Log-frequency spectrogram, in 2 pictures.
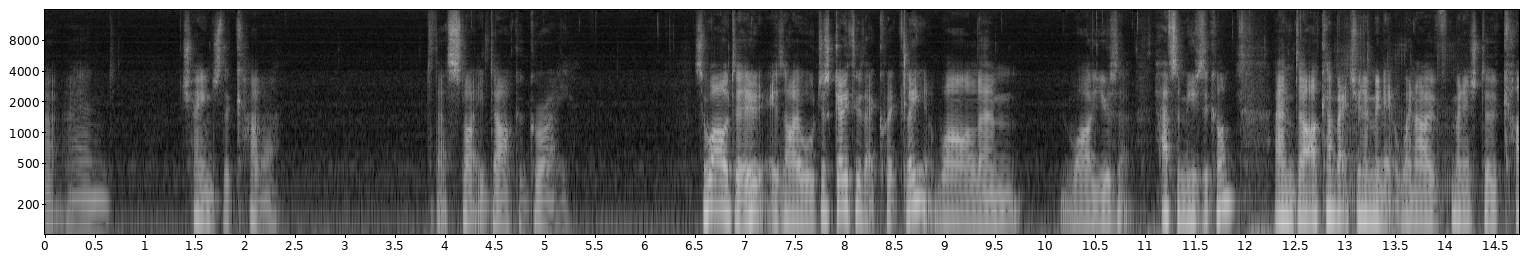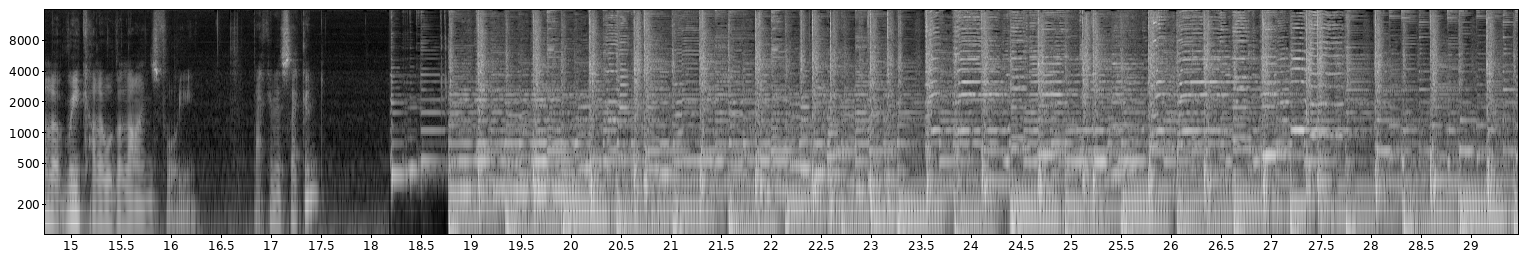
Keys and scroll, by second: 18.4 super+s, 20.8-22.5 typing, 26.0-27.7 typing.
